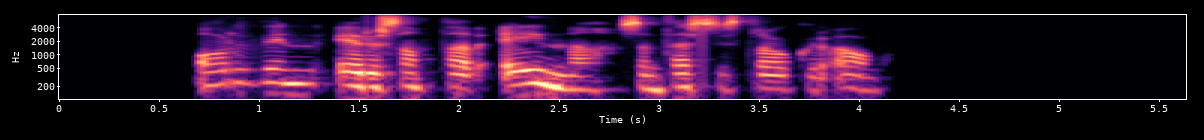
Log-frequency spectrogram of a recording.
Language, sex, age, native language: Icelandic, female, 20-29, Swedish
